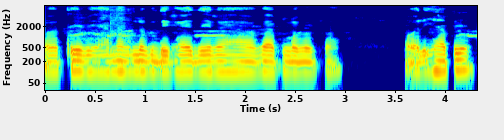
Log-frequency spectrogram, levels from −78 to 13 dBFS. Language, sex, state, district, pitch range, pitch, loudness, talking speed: Hindi, male, Bihar, Araria, 100-105 Hz, 105 Hz, -15 LUFS, 180 wpm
